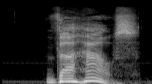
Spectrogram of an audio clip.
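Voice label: "the house", English, male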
